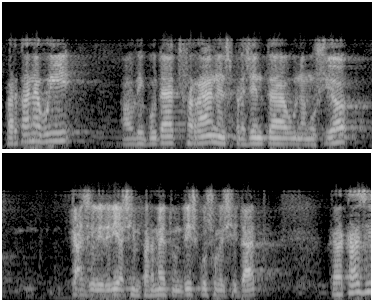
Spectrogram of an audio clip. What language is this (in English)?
Catalan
